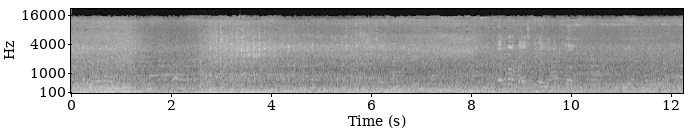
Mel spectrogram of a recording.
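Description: Street traffic, with a motor vehicle's engine running steadily close by.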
